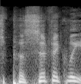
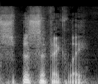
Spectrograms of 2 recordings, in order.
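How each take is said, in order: First: The word starts with a p sound, without s. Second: The word starts with an s sound. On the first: The speaker calls it wrong. "Top of it is specifically instead of" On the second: The speaker calls it right. "instead of specifically"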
